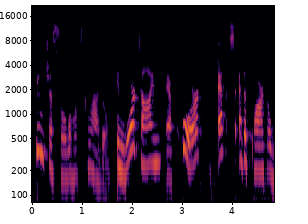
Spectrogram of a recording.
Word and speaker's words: corps: Зверніть увагу на написання та вимову слова corps. Не путайте його з corpse – мертве тіло, corpus – корпус, збірка або core – ядро, серцевина. Множина від core – corps – пишеться так само, але вимовляється із закінченням corps.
